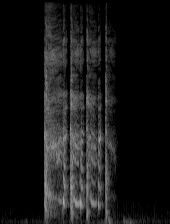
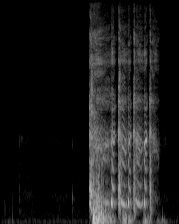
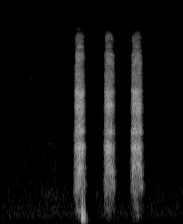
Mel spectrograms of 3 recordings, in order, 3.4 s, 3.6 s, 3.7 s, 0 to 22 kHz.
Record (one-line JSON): {"cough_length": "3.4 s", "cough_amplitude": 6360, "cough_signal_mean_std_ratio": 0.45, "three_cough_length": "3.6 s", "three_cough_amplitude": 13901, "three_cough_signal_mean_std_ratio": 0.41, "exhalation_length": "3.7 s", "exhalation_amplitude": 14262, "exhalation_signal_mean_std_ratio": 0.32, "survey_phase": "beta (2021-08-13 to 2022-03-07)", "age": "18-44", "gender": "Female", "wearing_mask": "No", "symptom_cough_any": true, "symptom_runny_or_blocked_nose": true, "symptom_shortness_of_breath": true, "symptom_sore_throat": true, "symptom_fever_high_temperature": true, "symptom_headache": true, "symptom_other": true, "symptom_onset": "4 days", "smoker_status": "Never smoked", "respiratory_condition_asthma": false, "respiratory_condition_other": false, "recruitment_source": "Test and Trace", "submission_delay": "1 day", "covid_test_result": "Positive", "covid_test_method": "RT-qPCR"}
